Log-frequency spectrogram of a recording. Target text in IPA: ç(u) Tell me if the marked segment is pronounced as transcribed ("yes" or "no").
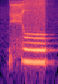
no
